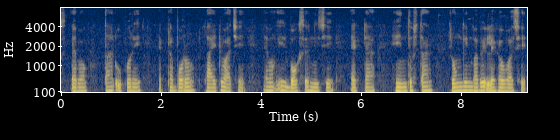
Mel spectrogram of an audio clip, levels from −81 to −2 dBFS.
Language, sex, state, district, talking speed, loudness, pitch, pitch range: Bengali, male, Tripura, South Tripura, 115 wpm, -20 LUFS, 135 Hz, 130-140 Hz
